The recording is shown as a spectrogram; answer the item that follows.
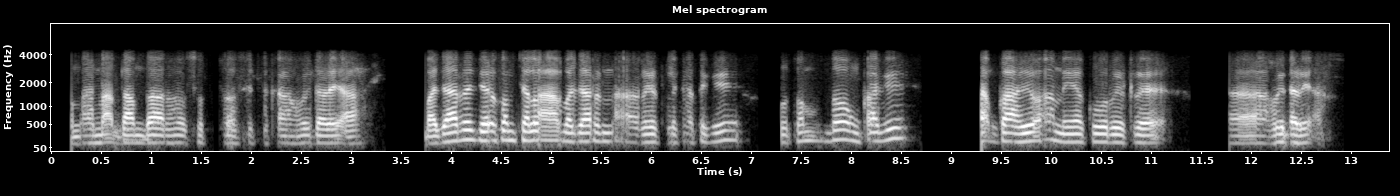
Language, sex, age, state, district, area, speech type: Santali, male, 60+, West Bengal, Malda, rural, conversation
